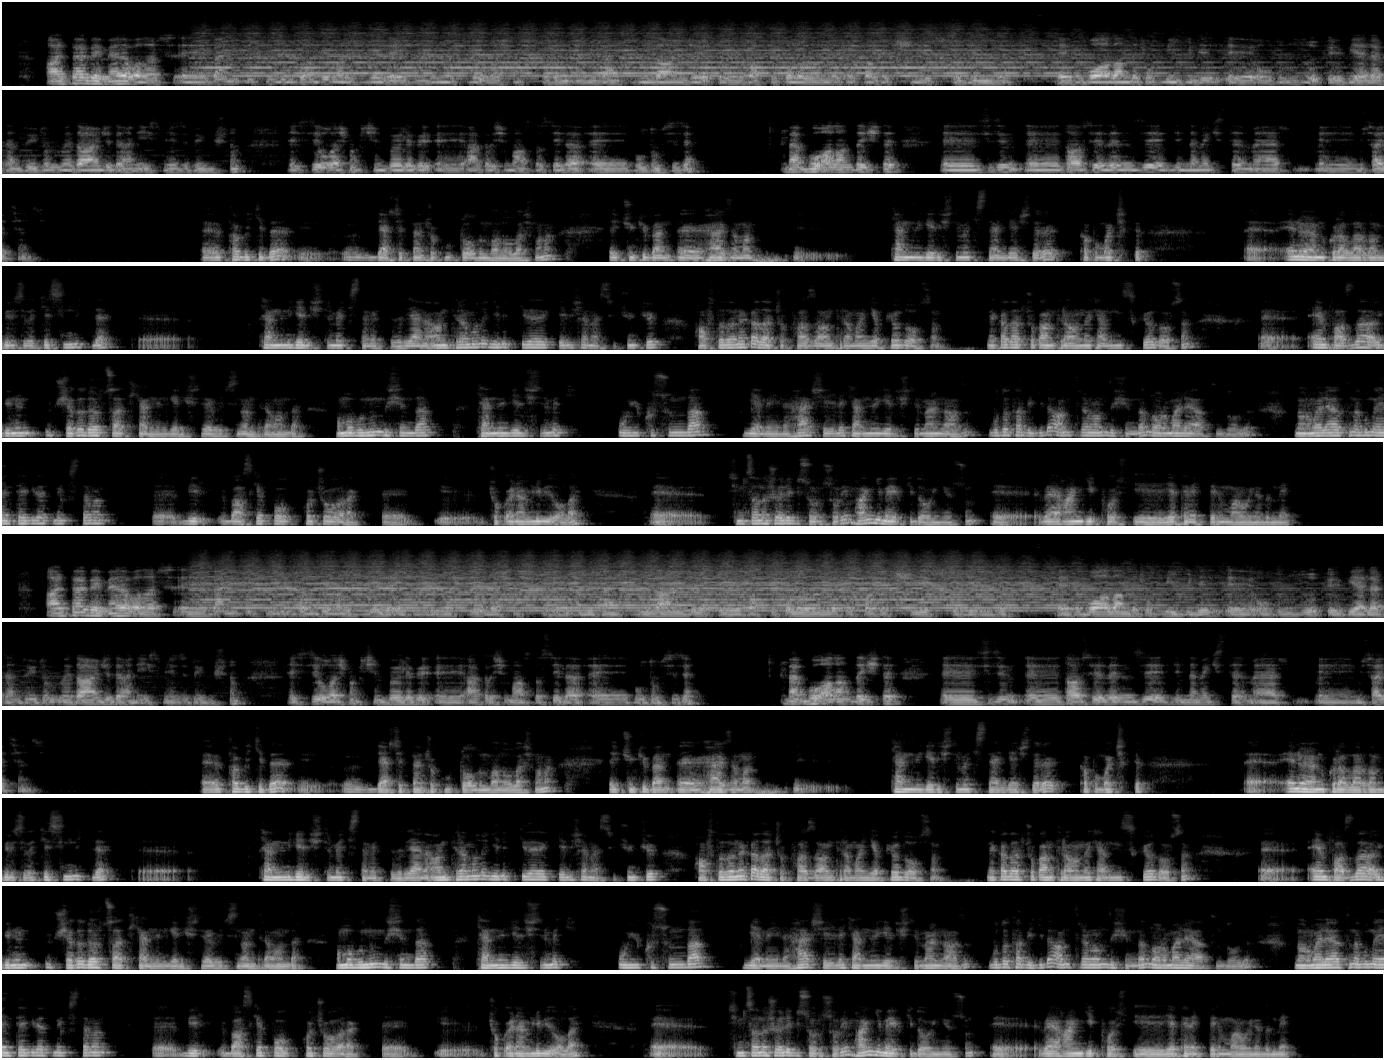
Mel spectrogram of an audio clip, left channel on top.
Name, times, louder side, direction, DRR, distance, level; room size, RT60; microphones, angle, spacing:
voice 1, 0.2-16.4 16.7-20.7 21.6-28.0, left 1 dB, 50° right, 1.0 m, -28 dB
sound 1, 1.8-14.1, right 2 dB, 85° right, 0.7 m, -30 dB
voice 2, 29.6-36.0 36.5-39.3 40.1-42.5 42.9-43.1 44.0-50.9 51.3-53.7 54.0-58.3 58.6-59.6 60.0-60.9 61.4-62.3 62.7-70.1 70.6-72.6 72.9-73.2 73.4-74.9 75.6-76.1 76.4-81.9, right 2 dB, 20° right, 0.3 m, -23 dB
2.7 x 2.3 x 2.5 m
head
